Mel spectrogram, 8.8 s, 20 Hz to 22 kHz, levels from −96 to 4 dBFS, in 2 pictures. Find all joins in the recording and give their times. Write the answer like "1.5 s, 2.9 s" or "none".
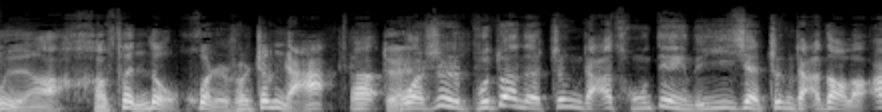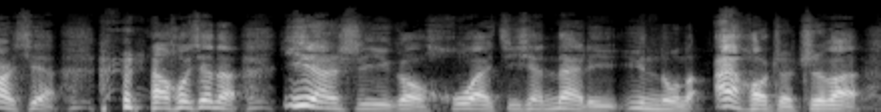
1.7 s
